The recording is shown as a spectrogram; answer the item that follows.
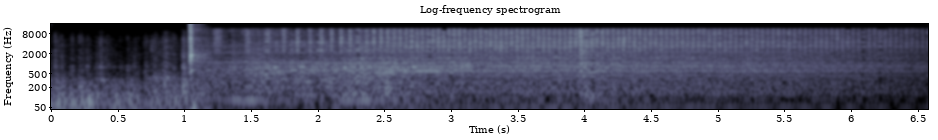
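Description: Intro sound effect of a film camera running: a low rumble, a sharp click about a second in, then a fast, even mechanical clatter that fades out near the end.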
